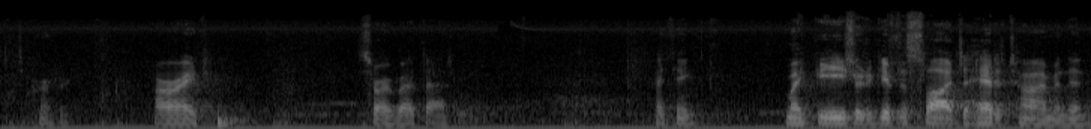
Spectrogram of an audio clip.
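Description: A man speaks into a microphone in a large room, starting and pausing.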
